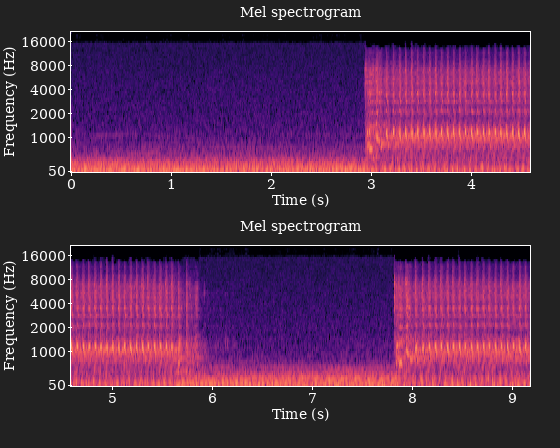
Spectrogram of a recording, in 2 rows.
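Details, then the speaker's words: Honda CB650 motorcycle with Ricks Motorsports CDI, cold start with choke lever held by hand: rough, uneven cranking churn with bursts of a harsh high whirr that die back, not catching cleanly; hard cold start, slightly better than normal. "So let's give this thing a shot. Let's see if it starts. This is a cold start. Well, a little better than normal."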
